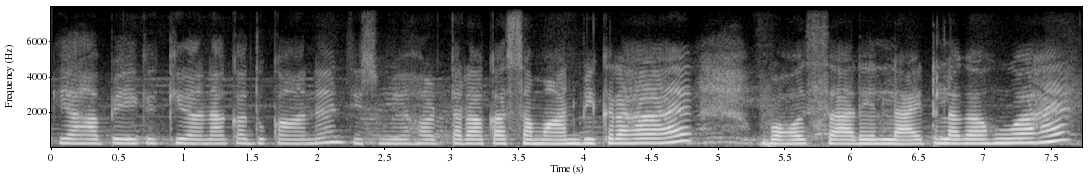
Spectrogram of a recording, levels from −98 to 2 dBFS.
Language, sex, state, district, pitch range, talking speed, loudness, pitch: Hindi, female, Bihar, West Champaran, 230-245 Hz, 165 wpm, -14 LUFS, 235 Hz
